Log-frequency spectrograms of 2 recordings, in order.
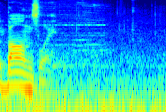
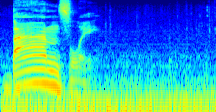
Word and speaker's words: Barnsley: down Barnes the way people around Barnsley like I say bonsly people in Barnsley live about 120 miles from me also if you go to Barnes Lee they pronounce it like bands Lee literally a stone's throw and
